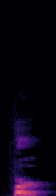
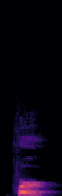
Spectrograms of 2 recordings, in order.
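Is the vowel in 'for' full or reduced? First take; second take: reduced; reduced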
